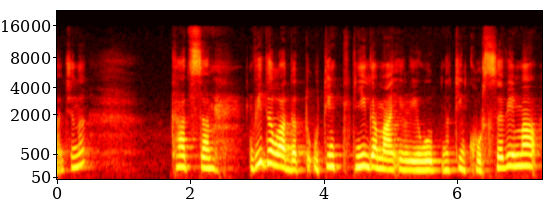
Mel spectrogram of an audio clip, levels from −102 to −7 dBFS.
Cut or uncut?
uncut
